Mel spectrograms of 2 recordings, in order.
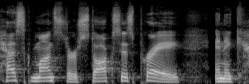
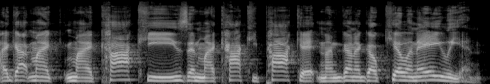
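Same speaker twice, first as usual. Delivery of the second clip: bad, fake, movie-style Boston accent; 3 semitones higher than usual. Mocking how characters in a movie set in Boston talk, bad fake Boston accent. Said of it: "The fake Boston accents are".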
